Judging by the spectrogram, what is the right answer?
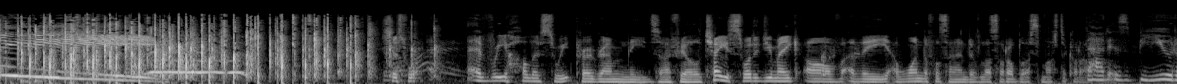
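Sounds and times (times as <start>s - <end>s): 
whoops and whistled cheers: 0.0s - 2.6s
audience clapping: 0.0s - 4.6s
speech: 3.9s - 11.7s.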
